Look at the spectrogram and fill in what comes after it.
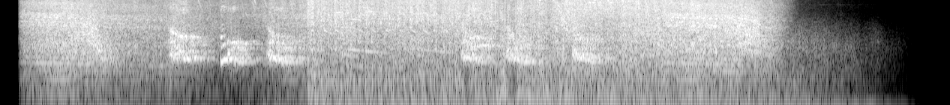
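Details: Daisy, a Jack Russell Terrier, barking in quick sharp yaps, two clusters of about three barks each, set against a loud, continuous broadband background that fills the whole recording.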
